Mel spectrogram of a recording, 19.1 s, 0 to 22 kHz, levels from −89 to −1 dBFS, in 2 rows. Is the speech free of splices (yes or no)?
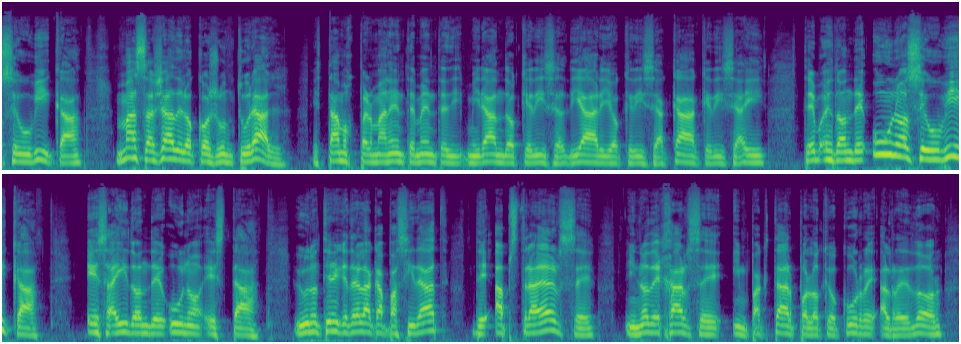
yes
